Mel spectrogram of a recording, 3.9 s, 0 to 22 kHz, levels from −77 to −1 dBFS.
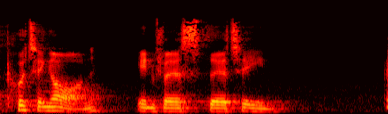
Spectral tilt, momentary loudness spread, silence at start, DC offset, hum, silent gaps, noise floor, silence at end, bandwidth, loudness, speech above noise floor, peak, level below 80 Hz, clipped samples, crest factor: -3 dB/octave; 14 LU; 0 s; under 0.1%; none; none; -67 dBFS; 1.05 s; 11.5 kHz; -31 LUFS; 36 dB; -16 dBFS; -74 dBFS; under 0.1%; 18 dB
